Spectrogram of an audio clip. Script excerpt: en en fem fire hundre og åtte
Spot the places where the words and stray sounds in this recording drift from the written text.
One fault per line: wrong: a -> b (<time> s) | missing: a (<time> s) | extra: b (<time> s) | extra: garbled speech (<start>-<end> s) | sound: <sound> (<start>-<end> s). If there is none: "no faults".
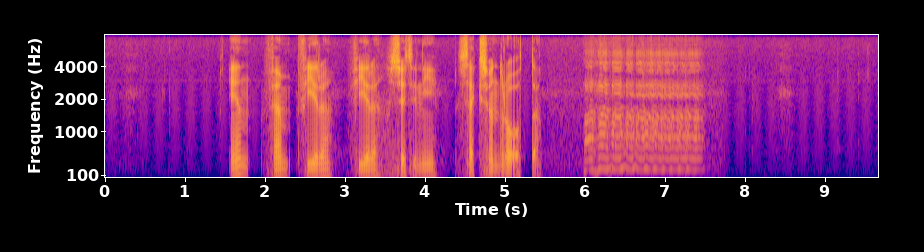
missing: en (1.8 s)
extra: fire syttini seks (3.1 s)
sound: laugh (6.0-7.5 s)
